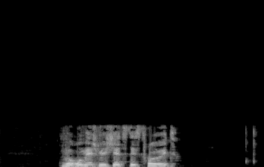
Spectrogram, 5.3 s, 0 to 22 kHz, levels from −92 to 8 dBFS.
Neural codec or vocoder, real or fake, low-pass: none; real; 5.4 kHz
